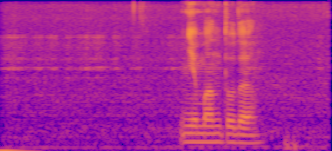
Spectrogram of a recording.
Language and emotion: Russian, neutral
